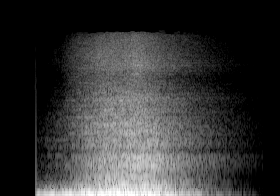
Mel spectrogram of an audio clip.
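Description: Whoosh transition sound effect with a deep bass rumble under it, swelling in just after the start and fading out after about a second and a half.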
